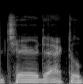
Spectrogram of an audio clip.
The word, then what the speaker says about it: pterodactyl: Matt, why can't you hear a pterodactyl P? Why? Because the P is silent.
